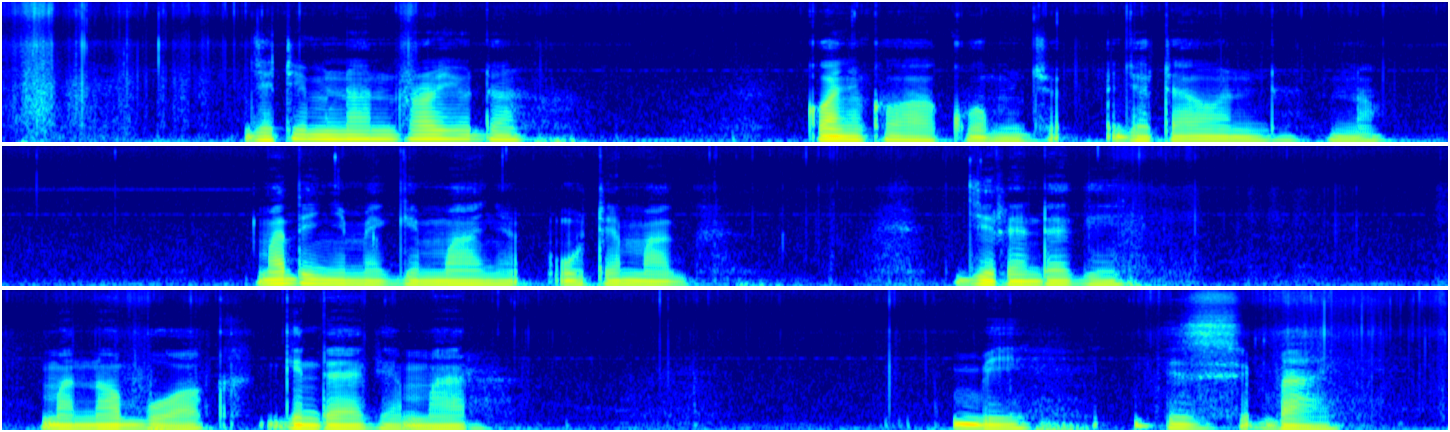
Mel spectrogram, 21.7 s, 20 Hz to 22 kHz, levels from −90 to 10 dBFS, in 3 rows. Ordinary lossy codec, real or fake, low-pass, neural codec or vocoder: none; real; none; none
